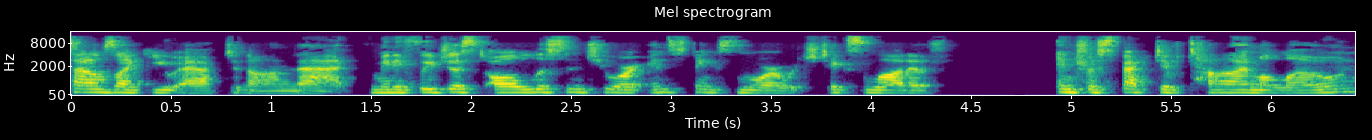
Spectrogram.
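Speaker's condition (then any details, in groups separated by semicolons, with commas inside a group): No condition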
